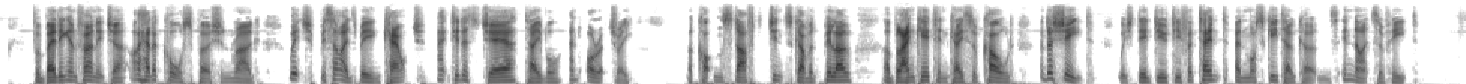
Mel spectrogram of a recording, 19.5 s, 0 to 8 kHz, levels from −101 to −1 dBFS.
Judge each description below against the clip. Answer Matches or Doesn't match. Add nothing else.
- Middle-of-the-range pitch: Doesn't match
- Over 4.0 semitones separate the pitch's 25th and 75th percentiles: Matches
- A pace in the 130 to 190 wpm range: Matches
